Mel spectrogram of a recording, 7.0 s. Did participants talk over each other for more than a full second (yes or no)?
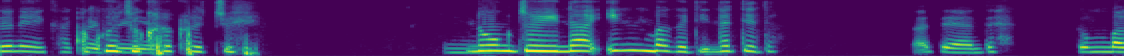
no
